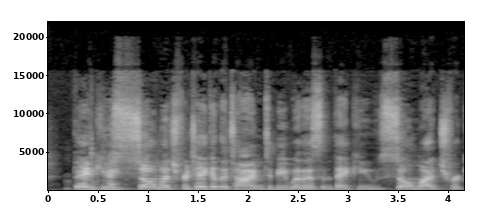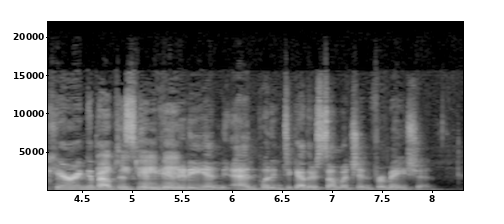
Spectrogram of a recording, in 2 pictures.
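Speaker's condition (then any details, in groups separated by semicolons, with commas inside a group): No condition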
